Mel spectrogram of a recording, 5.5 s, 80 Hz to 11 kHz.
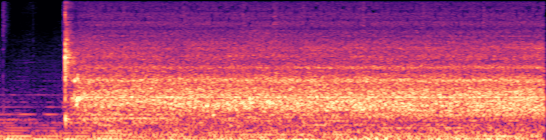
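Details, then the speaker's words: Restored 2006 Crompton Greaves Mini Star-2 0.5 HP, 2780 rpm single-phase pump after new SKF 6202 2RS bearings, seal and 10 µF capacitor: click, then steady, even whir without growl or rattle; bearings freed up after initial stiffness from rubber seals. "so this motor is running for a while now as you can see now the bearings are free means during the first time the bearings have a little bit jam in there because of the rubber seals"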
